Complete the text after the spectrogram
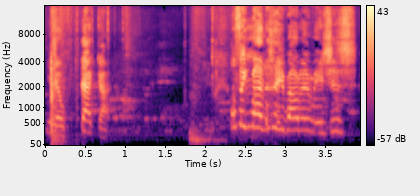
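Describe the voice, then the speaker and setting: A woman vlogging casual, rambling opinions in an excitable, easily exasperated way, full of exclamations. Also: high voice, normal speed, soft background music. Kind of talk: casual rambling opinion commentary on transit announcements. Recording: busy chattering room with crowd noise. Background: other people's conversation.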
